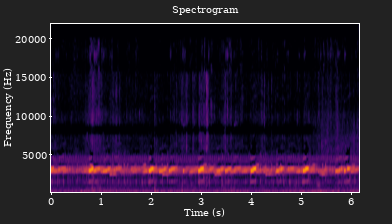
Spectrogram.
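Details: At night in northern Georgia, USA, a dense chorus of spring peepers: countless high, sharp peeps overlapping into a continuous shrill ringing.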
